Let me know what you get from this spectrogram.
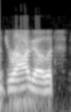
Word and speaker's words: Drago: Yeah, we'll go Drago.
